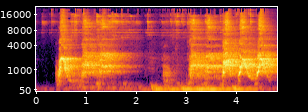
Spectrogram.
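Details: Pet dog Rosie barking at her barking self on TV: a drawn-out loud bark, then a burst of rapid barks over low television rumble.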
